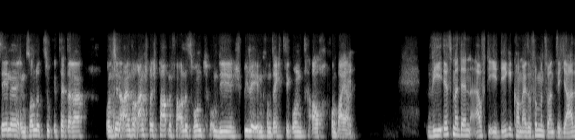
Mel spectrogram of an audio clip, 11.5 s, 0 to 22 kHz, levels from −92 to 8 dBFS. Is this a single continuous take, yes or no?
yes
